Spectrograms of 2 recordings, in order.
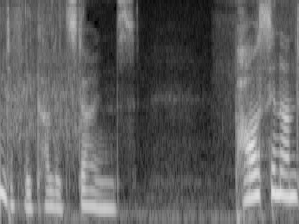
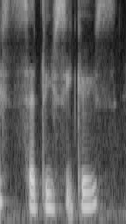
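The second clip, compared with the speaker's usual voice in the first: plain reading voice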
